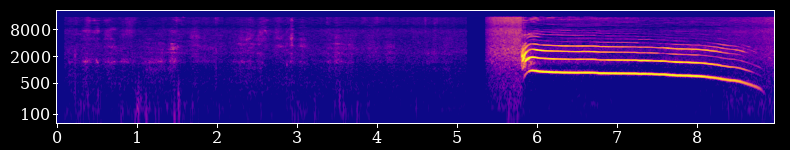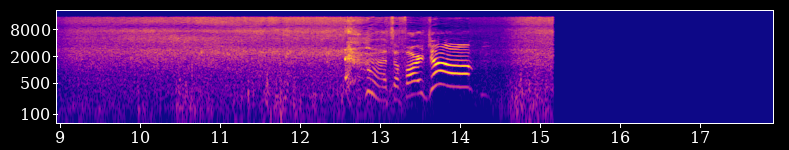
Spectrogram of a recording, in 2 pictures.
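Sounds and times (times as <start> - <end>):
long high howl-like call: 5.8 - 8.9
steady rushing noise: 8.8 - 15.2.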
